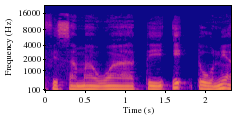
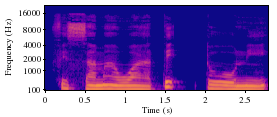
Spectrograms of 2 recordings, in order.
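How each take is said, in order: First: An 'i' vowel is sounded before 'tuni'. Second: No vowel is sounded before 'tuni'. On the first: The speaker calls it wrong. "Bukan dibaca" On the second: The speaker calls it right. "sehingga cara bacanya langsung"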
